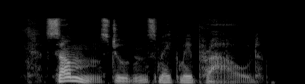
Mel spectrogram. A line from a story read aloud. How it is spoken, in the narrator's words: would say in his BBC tones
